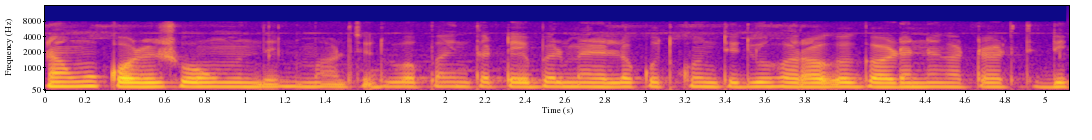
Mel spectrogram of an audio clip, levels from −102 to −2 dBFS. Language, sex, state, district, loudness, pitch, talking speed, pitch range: Kannada, female, Karnataka, Belgaum, -18 LUFS, 180 Hz, 150 wpm, 180-185 Hz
